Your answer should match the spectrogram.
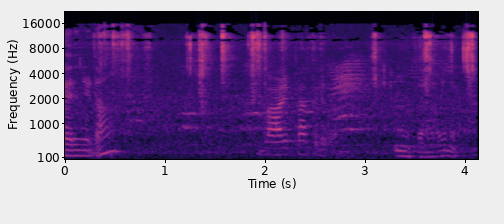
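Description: A small knife slicing a green chilli held in the hand, a few light, crisp cuts as the rings drop into the bowl. A voice speaks briefly in the middle and near the end.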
